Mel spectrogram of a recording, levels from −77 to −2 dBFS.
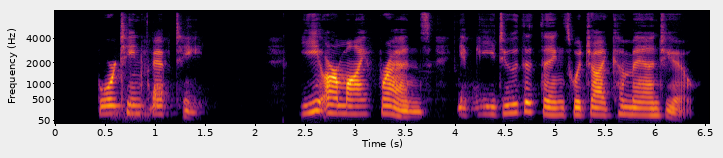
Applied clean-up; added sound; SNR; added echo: neural mask model DeepFilterNet 3.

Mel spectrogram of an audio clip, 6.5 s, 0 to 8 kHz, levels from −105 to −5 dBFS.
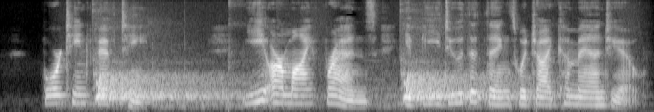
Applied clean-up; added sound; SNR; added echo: none; Water; 6 dB; none.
